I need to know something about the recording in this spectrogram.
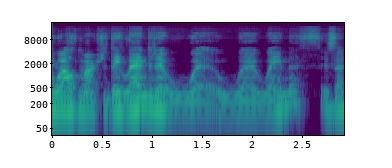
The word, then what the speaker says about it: Weymouth: yes from the wild march they landed at weymouth is that how you say it yeah yeah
